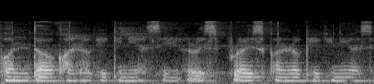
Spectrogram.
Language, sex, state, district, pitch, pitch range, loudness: Nagamese, female, Nagaland, Dimapur, 170 Hz, 170-175 Hz, -19 LUFS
